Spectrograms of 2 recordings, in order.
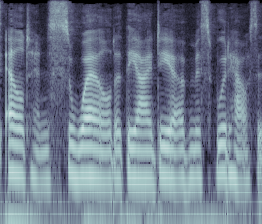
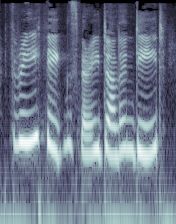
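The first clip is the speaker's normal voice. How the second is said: very high, loud, delighted echo; Miss Bates; 12 semitones higher, 11 dB louder than usual. A narrator's reading. Spinster echoing the game's rule, high exclamation. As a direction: seize on it in an excited high voice. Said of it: "exclaimed Miss Bates".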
